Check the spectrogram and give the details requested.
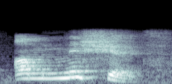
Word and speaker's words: omniscient: He's all-powerful, all-present, and we say he's omniscient. Omniscience. Omniscient is how you pronounce it, which means he's all-knowing.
